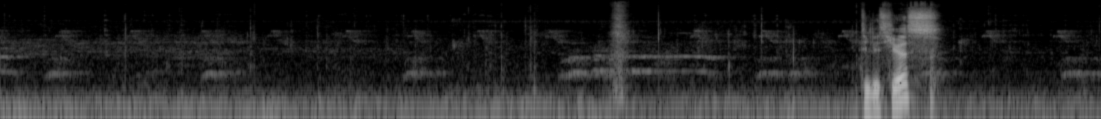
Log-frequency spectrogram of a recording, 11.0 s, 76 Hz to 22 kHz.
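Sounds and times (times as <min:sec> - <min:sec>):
faint chicken calls: 0:05.4 - 0:08.2.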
